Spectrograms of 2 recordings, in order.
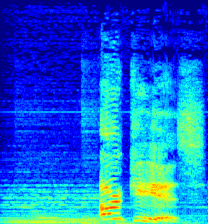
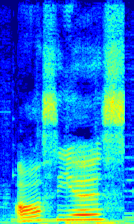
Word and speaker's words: Arceus: With Arceus, or Arceus, I'm not completely wrong because it was originally meant to be pronounced as Arceus, before they realized that it resembled a naughty British word.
